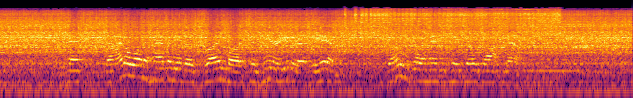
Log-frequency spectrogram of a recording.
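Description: A steel knife blade grinds against a spinning wheel.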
